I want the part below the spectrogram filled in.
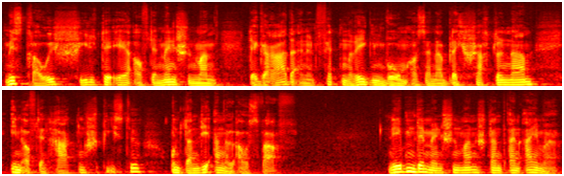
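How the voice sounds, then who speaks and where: A man's voice: sits low, expressive, normal speed, fairly bright tone. A man narrating a scripted children's story in a radio play.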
